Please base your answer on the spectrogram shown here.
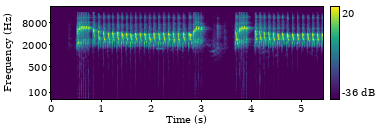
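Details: White-rumped shama song used as a lure to provoke another bird into singing: a fast, even trill of sharp, repeated notes lasting about two seconds, a brief pause with a faint slur, then a second rapid trill.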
